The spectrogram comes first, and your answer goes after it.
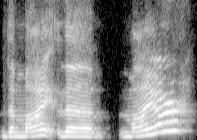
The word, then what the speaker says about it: Maiar: Except Galadriel, who became literally, to my mind, a lady in waiting to one of the Maiar? Is that how you say it? Maiar.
